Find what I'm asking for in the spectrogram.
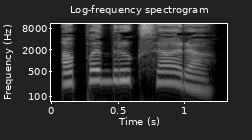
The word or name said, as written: ಅಪದೃಕ್ಸಾರ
